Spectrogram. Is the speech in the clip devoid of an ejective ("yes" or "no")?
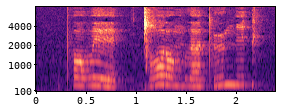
no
